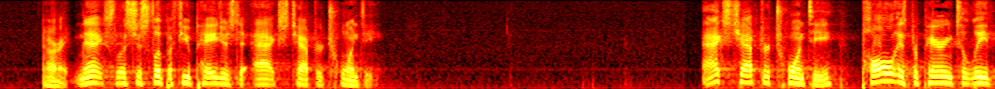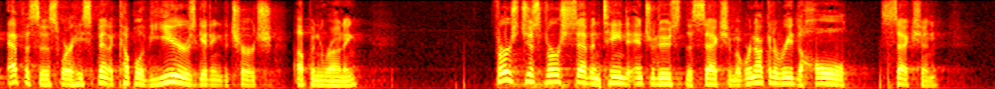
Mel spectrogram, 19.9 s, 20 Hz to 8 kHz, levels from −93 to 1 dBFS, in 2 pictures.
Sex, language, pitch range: male, English, 110-155 Hz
